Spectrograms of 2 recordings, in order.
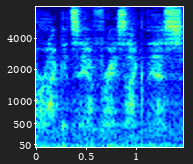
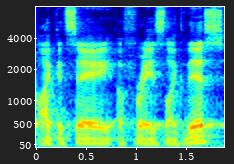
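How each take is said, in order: First: It is spoken in a whisper without tone. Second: It is spoken in a normal voiced tone.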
